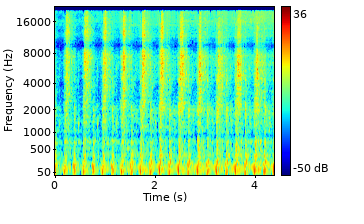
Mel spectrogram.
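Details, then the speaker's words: Steam engine driving a self-built alternator designed for about 60 V, charging a 36 V lithium iron phosphate battery at about 40 V and 30 A; steady puff near 2.5 per second with an alternator hum that grows louder under load; packing blown, leaking. "And you can hear the alternator humming. It gets a little louder when it's working."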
